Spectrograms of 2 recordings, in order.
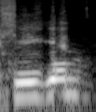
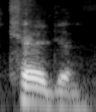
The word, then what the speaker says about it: Kegan: time Kagan uh so most people pronounce the name Keegan but the traditional Irish pronunciation of the name is Kagan so okay no it's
